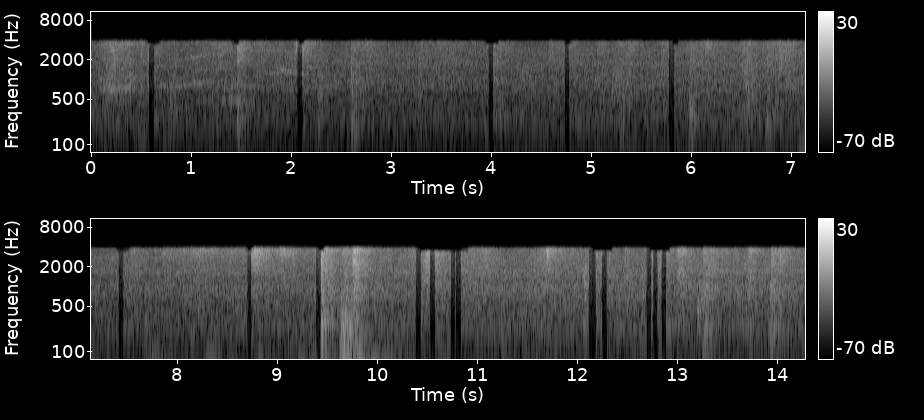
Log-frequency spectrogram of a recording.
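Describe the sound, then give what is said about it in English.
An office door is shut with a solid thump, preceded by shuffling and rustling movement; no one speaks. “hold on a minute, let me close my office door.”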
